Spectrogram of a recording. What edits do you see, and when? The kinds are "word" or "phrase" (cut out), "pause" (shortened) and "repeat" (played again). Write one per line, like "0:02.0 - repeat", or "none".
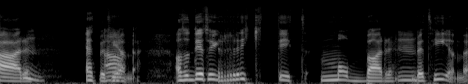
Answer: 0:01.0 - word
0:02.2 - word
